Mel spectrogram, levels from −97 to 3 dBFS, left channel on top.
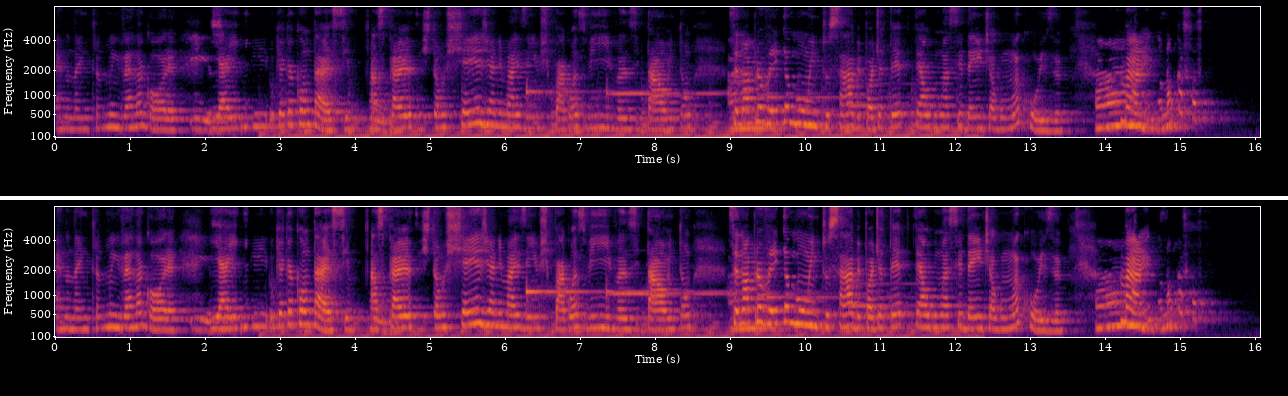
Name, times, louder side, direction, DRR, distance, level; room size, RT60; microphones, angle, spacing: voice 1, 0.0-13.9 14.2-14.6, right 4 dB, 40° right, 0.6 m, -34 dB
voice 2, 1.8-2.2 4.2-4.4 9.0-9.6 13.9-15.3, left 1 dB, 45° left, 2.0 m, -36 dB
sound 1, 2.7-12.3, left 3 dB, 70° left, 0.6 m, -46 dB
Piano, 6.3-12.4, right 7 dB, 80° right, 0.8 m, -45 dB
25.0 x 14.5 x 3.2 m
head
